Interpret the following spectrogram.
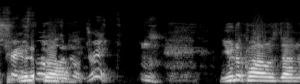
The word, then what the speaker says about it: Unicron: Omnicron. No. Is that how you say his name? No, it's Unicron. Unicron.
